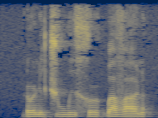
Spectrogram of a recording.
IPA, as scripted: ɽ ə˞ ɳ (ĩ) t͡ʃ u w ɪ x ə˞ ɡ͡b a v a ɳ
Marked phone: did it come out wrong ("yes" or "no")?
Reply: yes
